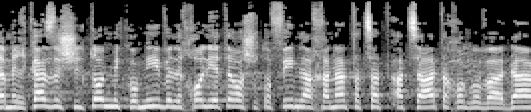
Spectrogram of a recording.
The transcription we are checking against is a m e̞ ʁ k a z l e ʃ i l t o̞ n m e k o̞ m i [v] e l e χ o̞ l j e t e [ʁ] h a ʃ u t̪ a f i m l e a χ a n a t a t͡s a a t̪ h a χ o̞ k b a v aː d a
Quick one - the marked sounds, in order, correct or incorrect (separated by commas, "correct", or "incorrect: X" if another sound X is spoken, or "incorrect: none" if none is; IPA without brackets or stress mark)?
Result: correct, correct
